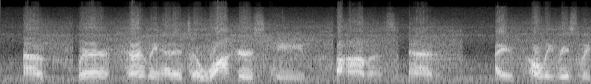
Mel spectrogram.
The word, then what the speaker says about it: Walker's Cay: where we're headed um we're currently headed to Walker's ke Bahamas and I only recently today learned that it's actually pronounced Walker P despite being spelled Walker K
